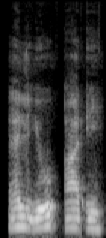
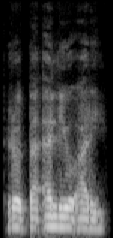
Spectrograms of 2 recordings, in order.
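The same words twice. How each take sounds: First: L U R E letter by letter, slow; spelled out slowly. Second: Said in the usual way. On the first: Shown as a demonstration.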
